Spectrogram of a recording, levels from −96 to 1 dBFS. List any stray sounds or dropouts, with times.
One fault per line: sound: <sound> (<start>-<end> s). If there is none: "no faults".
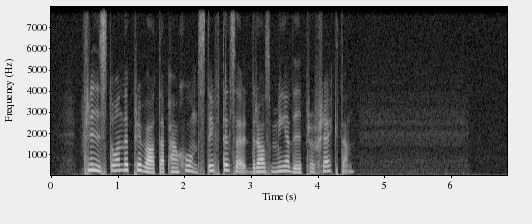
no faults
